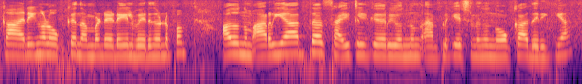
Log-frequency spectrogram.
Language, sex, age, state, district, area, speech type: Malayalam, female, 18-30, Kerala, Pathanamthitta, rural, spontaneous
